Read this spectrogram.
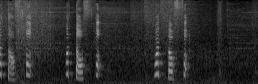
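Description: A young woman speaks briefly and animatedly into a close microphone.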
